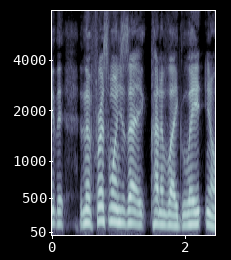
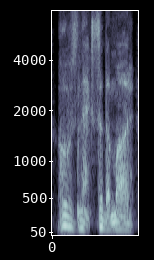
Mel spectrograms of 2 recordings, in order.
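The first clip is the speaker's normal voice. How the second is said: much lower, softer and menacing; low menacing killer; 10 semitones lower, 6 dB quieter than usual. Retold or imitated. The Bloody Nine dares the circle of men, low and menacing. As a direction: growl the challenge, low and quiet. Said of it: "he says".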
